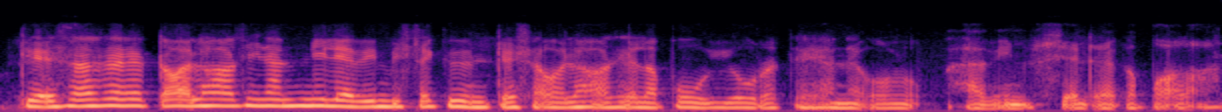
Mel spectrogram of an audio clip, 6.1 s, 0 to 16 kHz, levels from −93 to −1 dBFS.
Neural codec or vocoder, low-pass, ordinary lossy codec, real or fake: none; 7.2 kHz; Opus, 24 kbps; real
